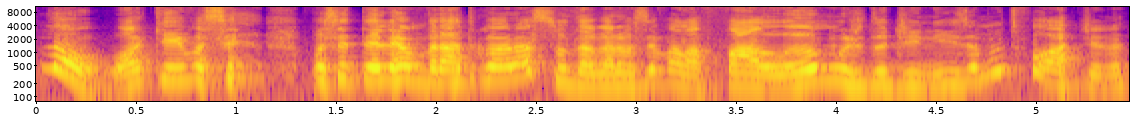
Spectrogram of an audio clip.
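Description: Um homem na casa dos trinta com sotaque carioca, apresentando um podcast de futebol por chamada de vídeo de casa, brincalhão e cansado. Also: male voice, high voice, fast. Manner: joking, animated, imitates others. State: tired. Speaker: podcast host. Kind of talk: casual football podcast chat. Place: home room.

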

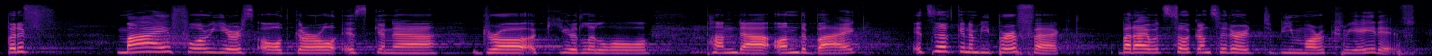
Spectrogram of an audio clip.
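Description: Speaking a little high at a normal pace, a woman with a fairly bright tone and fairly even intonation jokes informally as she answers audience questions as a conference keynote speaker. She's picked up by a stage microphone in a large wooden concert hall full of people, and the recording echoes.

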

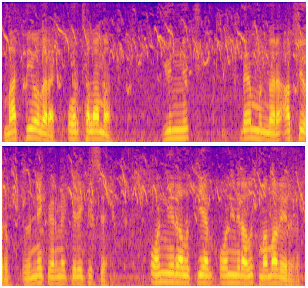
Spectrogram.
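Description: A man's voice: a little high, normal speed, a little mellow. A man hosting a casual outdoor chat, asking a poultry keeper questions and talking straight to his viewers. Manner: asks many questions, addresses viewers directly. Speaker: channel host interviewing a poultry keeper. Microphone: handheld phone camera. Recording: clear outdoor noise with chickens.

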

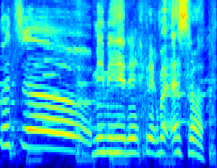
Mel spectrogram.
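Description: A man's voice: sits high, moderate pace. A man chatting casually for a family vlog, playfully urging children along with repeated phrases. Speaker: parent vlogger filming a family day out. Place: outdoors in an amusement park. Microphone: handheld camera. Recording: crowd and music behind.

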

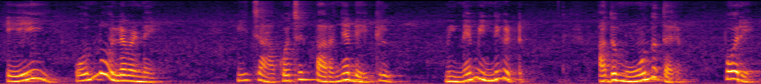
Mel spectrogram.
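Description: A woman's voice: mid-range voice, animated, a little slow, long pauses, warm tone, dull audio, close to an everyday voice. Woman reading a teasing, bossy young fiancé. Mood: reassuring. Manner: teasing, coaxing, commanding.

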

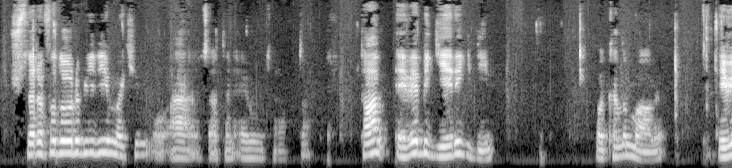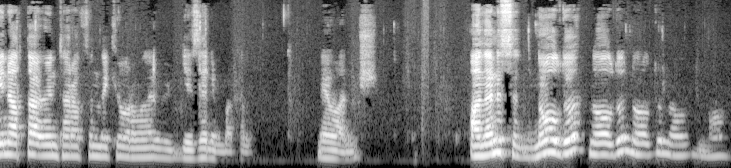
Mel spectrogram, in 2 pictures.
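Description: There's slight background noise behind this young man's fairly high voice. Playing a horror game for a let's play, he thinks out loud to his audience, jumpy and swearing.

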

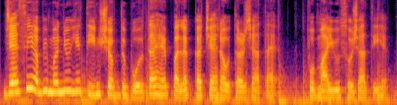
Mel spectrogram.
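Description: A woman narrating a scripted serial story in a lively, dramatic storytelling manner. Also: on the low side, normal speed, faint music behind.

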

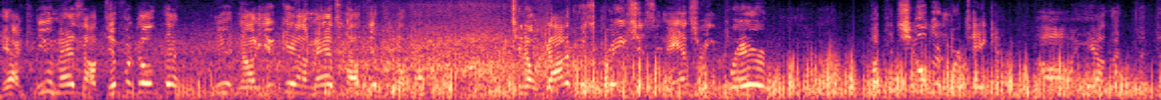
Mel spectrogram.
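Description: High-voiced man talking to a toy outdoors. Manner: talks to a stuffed toy as if it answers, with repeated affirmations. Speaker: vlogger addressing a toy companion. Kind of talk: earnest outdoor monologue. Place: outdoors in a wooded park by a sign. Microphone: camera several feet away. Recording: distant camera mic with loud wind noise.

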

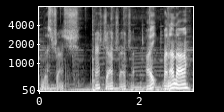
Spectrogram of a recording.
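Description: A man's voice: on the low side, a little slow. A man talking casually over online game voice chat, muttering to himself as he plays. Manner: mutters to himself while playing. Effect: heard over online game voice chat. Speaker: gamer. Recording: background game music.

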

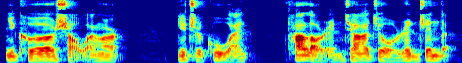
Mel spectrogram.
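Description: A sharp-tongued young maid, read by a man talks back in an aggrieved tone. The voice stays slow and lowish, as in a storybook reading. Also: vocal fry, exaggerated voice. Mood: protesting. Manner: protesting, aggrieved.

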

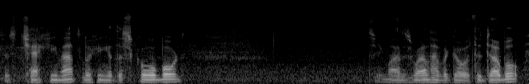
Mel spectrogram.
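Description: A man giving hushed, measured snooker commentary in a low-key manner. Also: fairly even intonation. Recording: crowd and hall noise behind voice. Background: snooker arena crowd ambience.

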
